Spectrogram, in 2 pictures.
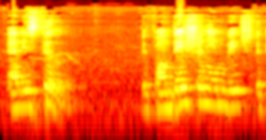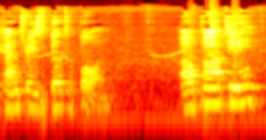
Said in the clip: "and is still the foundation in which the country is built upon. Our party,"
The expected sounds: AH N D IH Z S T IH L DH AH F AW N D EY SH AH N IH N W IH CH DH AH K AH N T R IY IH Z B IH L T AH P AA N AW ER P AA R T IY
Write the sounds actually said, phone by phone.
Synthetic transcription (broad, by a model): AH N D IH S T IH L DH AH F AW N D EY SH AH N IH N W IH CH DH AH K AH N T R IY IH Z B IH L T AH P AA N AW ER P AA T IY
